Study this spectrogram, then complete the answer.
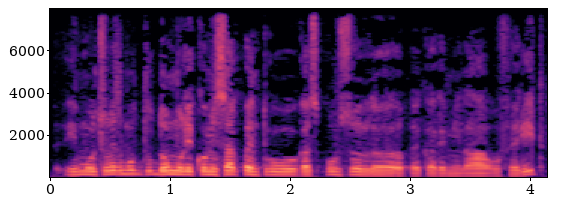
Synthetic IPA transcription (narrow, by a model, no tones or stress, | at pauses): ɨjmult̪sume̞skmult̪d̪o̞mnulujko̞misarpe̞nt̪ɾurəspunsulpe̞kaɾe̞milao̞fe̞ɾit̪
